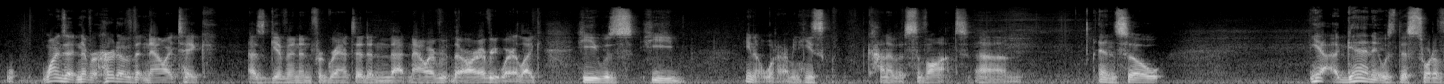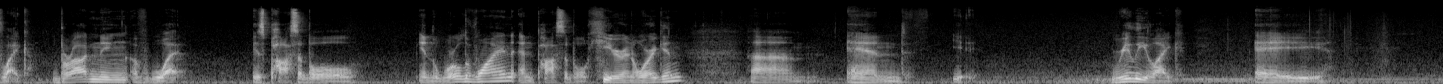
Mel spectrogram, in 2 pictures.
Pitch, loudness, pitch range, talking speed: 85 Hz, -18 LUFS, 80-100 Hz, 140 wpm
